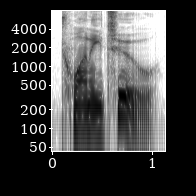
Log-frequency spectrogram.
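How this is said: The T in twenty is dropped. "Americans drop the T and say"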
